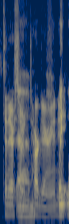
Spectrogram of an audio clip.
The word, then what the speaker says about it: Targaryen: Daenerys Targaryen.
